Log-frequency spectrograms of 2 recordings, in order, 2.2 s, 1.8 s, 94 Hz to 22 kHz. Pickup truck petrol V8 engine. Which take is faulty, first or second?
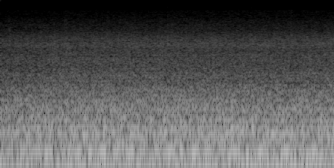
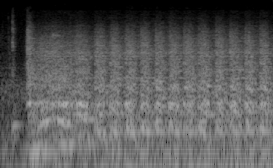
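second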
